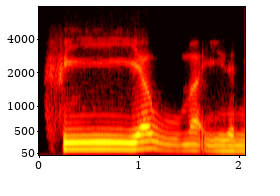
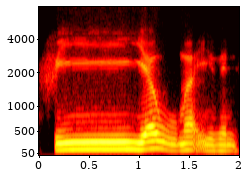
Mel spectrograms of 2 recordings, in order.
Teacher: tidak dibaca idgham, tidak diidghamkan fi yang pertama ini, melainkan diizharkan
